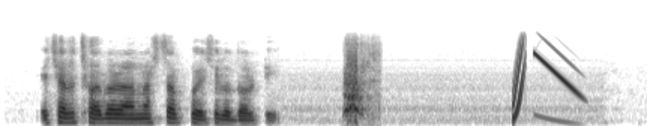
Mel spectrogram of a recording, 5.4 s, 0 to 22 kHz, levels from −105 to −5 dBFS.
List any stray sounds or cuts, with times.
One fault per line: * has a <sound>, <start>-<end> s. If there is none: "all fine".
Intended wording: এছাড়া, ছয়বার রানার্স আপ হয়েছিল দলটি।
* has a bark, 2.9-3.2 s
* has a chirp, 4.3-4.9 s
